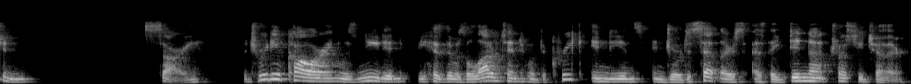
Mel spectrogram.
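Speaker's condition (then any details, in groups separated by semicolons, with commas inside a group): No condition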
